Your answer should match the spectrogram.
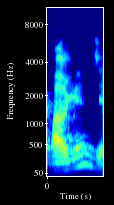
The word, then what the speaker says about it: Huggins: I, I, don't know what's going on with with Huggins or Huggins. Yeah, I said that right.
